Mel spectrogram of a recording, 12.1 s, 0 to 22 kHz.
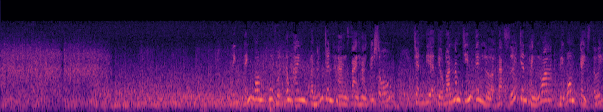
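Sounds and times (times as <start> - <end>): rushing thunder-like roar: 0.0 - 12.0.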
